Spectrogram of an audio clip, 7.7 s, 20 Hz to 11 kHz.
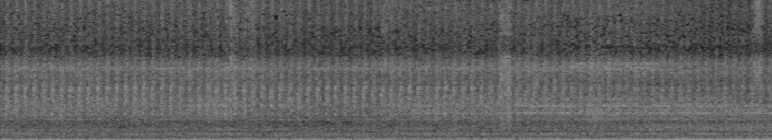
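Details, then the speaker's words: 1980 Rover SD1 with Buick-derived V8, first run after 18 years sitting, recorded at the tailpipe: deep, steady, even low burble at idle; healthy exhaust note. "take the video back to the tailpipe. Let's see how the tailpipe sounds."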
